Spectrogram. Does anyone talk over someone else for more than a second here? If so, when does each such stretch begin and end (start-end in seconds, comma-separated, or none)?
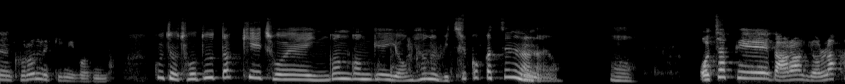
none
